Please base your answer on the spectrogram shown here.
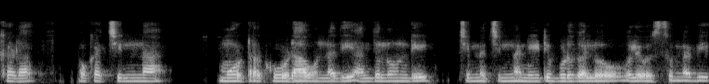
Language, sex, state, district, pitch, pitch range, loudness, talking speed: Telugu, male, Telangana, Hyderabad, 150 Hz, 145-165 Hz, -18 LUFS, 110 wpm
